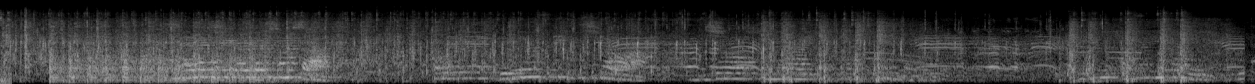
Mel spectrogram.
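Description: Several people talking and calling out, fairly high-pitched voices, with scattered small clicks and knocks.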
